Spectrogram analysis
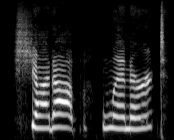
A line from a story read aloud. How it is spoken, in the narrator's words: Aunt Elena sobbed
